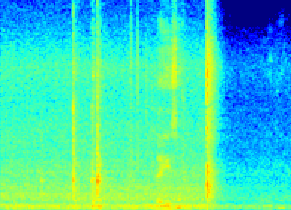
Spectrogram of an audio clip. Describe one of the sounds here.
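A plastic cable plug clicks as it is pushed into a socket.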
